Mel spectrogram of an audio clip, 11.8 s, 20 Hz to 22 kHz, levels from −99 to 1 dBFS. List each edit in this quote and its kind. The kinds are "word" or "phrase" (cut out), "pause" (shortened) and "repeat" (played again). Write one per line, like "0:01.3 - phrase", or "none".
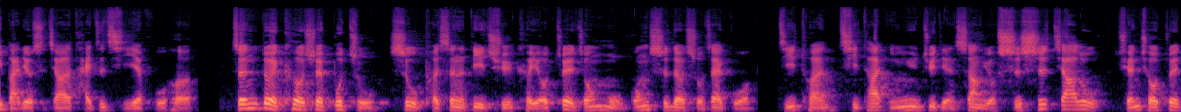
none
